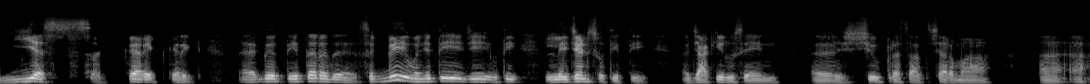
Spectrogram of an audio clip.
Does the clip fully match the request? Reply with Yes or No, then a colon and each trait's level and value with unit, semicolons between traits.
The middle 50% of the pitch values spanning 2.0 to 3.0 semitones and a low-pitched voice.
No: average, 4.3 semitones; low, 110 Hz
